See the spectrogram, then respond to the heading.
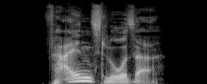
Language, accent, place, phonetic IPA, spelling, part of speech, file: German, Germany, Berlin, [fɛɐ̯ˈʔaɪ̯nsloːzɐ], vereinsloser, adjective, De-vereinsloser.ogg
- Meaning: inflection of vereinslos: 1. strong/mixed nominative masculine singular 2. strong genitive/dative feminine singular 3. strong genitive plural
